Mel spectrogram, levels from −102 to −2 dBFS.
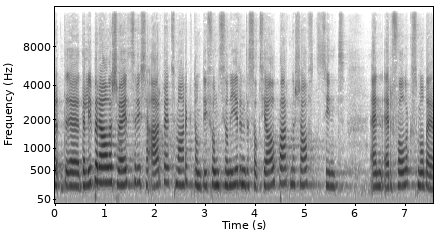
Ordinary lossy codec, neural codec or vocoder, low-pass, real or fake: none; none; 14.4 kHz; real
